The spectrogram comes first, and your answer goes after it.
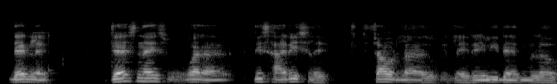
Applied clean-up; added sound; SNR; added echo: neural mask model DeepFilterNet 3.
